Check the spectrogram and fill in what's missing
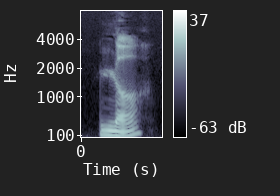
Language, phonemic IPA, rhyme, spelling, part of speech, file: French, /lɔʁ/, -ɔʁ, lors, adverb, Fr-lors.ogg
- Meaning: then, at that time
